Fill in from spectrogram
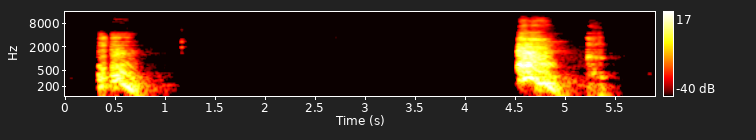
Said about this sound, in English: Okay, I did it. This is live. This is radio. It's Rail Sports. I can do what I want to do. I need to clear my throat.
